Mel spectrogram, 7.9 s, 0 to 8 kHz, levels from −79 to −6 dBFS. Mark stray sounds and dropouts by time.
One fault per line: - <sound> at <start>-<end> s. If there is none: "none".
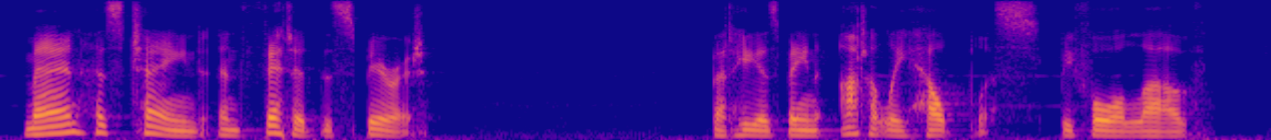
none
